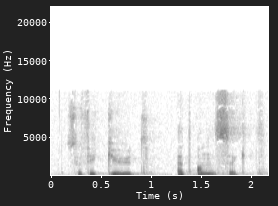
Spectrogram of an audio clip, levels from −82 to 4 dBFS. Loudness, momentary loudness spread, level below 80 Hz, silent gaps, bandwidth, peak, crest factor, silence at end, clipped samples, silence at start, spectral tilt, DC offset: -40 LUFS; 7 LU; -72 dBFS; none; 11.5 kHz; -20 dBFS; 20 dB; 0 s; under 0.1%; 0.15 s; -4.5 dB/octave; under 0.1%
